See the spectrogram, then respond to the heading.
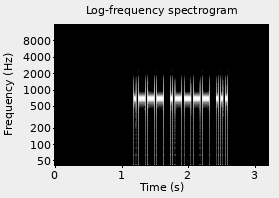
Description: Morse code, heard as a keyed tone, about 36 wpm, 700 Hz. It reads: J1S
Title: Three Challenging Letter-Number Combinations 35wpm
